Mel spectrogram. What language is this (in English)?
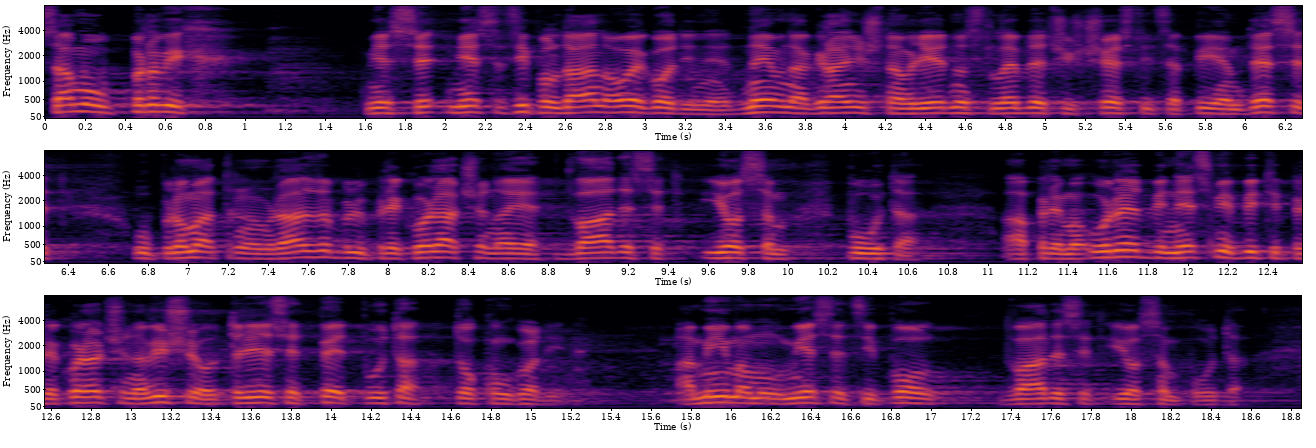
Croatian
